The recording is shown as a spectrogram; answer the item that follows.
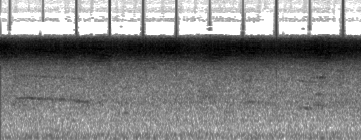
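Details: Cicada, loud and steady high buzzing drone that holds unbroken for the whole stretch with no pauses, along with faint regular ticking clicks above it.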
